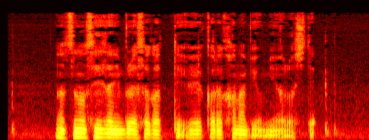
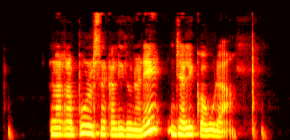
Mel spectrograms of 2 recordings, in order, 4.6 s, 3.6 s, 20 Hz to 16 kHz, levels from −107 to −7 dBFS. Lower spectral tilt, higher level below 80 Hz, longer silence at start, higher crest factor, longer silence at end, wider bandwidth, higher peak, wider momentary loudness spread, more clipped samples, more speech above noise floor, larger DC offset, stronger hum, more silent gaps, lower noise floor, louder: about the same, -6 dB/octave vs -6 dB/octave; first, -56 dBFS vs -72 dBFS; about the same, 0.15 s vs 0.1 s; about the same, 18 dB vs 20 dB; about the same, 0.4 s vs 0.35 s; about the same, 11.5 kHz vs 11.5 kHz; second, -14 dBFS vs -6 dBFS; second, 10 LU vs 15 LU; neither; second, 34 dB vs 38 dB; neither; neither; neither; about the same, -64 dBFS vs -62 dBFS; second, -31 LUFS vs -25 LUFS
